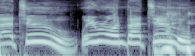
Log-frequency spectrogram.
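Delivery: very high, very slow, drawn-out shout. Retelling answering Kylo's question about what planet: retelling shouting back. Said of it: "shouting back".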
